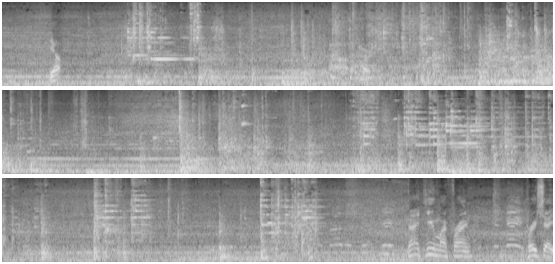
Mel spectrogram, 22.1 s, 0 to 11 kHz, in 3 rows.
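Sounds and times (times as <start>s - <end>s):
heavy machine engine running: 0.0s - 18.3s
scrap metal clanking and crashing: 1.5s - 19.6s
ringing metal clangs: 1.6s - 3.0s, 12.1s - 15.2s.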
